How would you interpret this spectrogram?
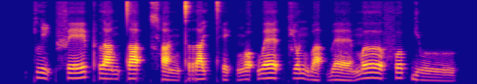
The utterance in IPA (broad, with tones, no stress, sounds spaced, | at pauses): k l i˨˩ ʔ f eː˦˥ pʰ l a˧ n t a˦˥ ʔ t͡ɕʰ a˨˩ ŋ t r a˦˥ j tʰ e˨˩ k̚ ŋ ɔ˦˥ ʔ w ɛː˥˩ t̚ t͡ɕ o˥˩ n b a˨˩ ʔ b ɛː˨˩ m ɤː˥˩ f o˥˩ k̚ j uː˨˩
